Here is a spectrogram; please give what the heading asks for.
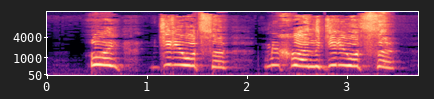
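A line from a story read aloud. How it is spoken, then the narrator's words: Shrieking. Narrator (Russian): завизжал Васютка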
